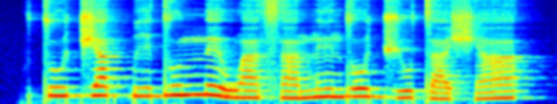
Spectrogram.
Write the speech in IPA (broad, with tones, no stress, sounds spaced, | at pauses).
t u˧ d͡ʒ a˦ k͡p i˧ d u˦ n e˦˨ w ã˨ s ã˨ n ĩ˧ d o˦ d͡ʒ u˧ t a˨ ʃ ã˨˦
